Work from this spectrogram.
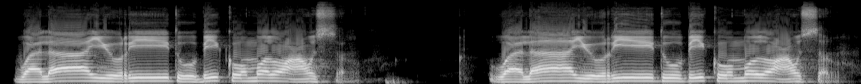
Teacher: ketika kita mengucapkan huruf ro dengan tebal atau tafkhim yaitu mengangkat pangkal lidah dan tengah lidah membentuk permukaan cekung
